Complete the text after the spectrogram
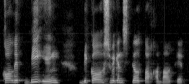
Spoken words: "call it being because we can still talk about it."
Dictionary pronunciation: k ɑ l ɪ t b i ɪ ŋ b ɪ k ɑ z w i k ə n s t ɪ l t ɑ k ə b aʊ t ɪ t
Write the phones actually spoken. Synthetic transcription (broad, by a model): k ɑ l ɪ t b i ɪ ŋ b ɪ k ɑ s w i k ə n s t ɪ l t ɑ k ə b aʊ t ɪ t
